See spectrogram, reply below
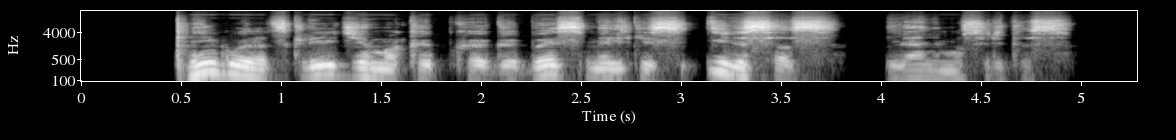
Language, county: Lithuanian, Kaunas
